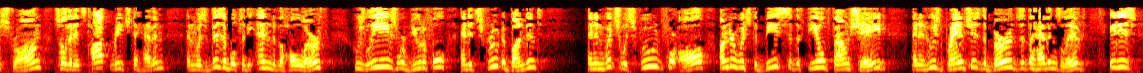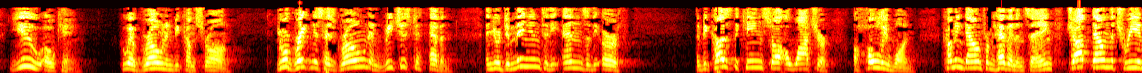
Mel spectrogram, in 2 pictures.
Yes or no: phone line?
no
